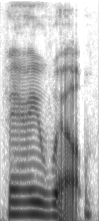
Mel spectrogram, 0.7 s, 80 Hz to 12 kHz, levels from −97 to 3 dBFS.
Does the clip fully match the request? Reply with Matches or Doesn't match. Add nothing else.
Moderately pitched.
Matches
